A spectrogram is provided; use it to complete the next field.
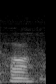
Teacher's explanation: चलिए अगला क्वेश्चन है 183 84 नंबर कि मूर्धन्य महाप्राण अघोष व्यंजन वर्ण का उदाहरण कौन सा है? तो मूर्धन्य होना चाहिए, महाप्राण होना चाहिए, अघोष होना चाहिए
